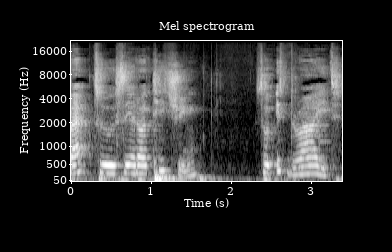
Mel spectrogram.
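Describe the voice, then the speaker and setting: At a fairly slow pace, a woman speaks with a Vietnamese accent. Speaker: Buddhist practitioner sharing dharma. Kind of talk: dharma discussion. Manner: halting.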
